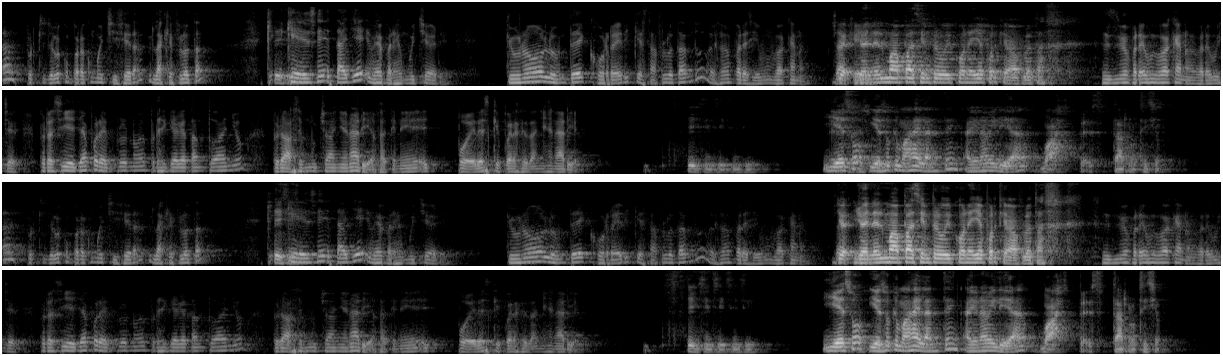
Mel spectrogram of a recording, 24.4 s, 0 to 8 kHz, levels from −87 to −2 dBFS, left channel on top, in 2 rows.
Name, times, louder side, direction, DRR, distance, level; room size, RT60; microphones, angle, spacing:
voice 1, 0.0-2.0 2.4-2.6 2.9-4.5 5.0-8.7 11.0-14.6 14.9-16.5 16.8-17.9 20.5-20.8, left 4 dB, 40° left, 15 dB, 0.4 m, -41 dB
voice 2, 8.3-10.8 19.0-19.7 20.4-23.8, right 4 dB, 75° right, 13 dB, 0.6 m, -32 dB
11.5 x 5.0 x 3.9 m, 0.70 s
head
